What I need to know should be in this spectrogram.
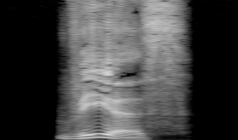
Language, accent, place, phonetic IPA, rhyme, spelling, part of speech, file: German, Germany, Berlin, [ˈveːəs], -eːəs, wehes, adjective, De-wehes.ogg
- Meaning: strong/mixed nominative/accusative neuter singular of weh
